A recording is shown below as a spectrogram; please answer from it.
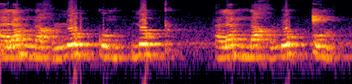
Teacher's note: إدغام الكامل وإعدام صفة الاستعلاء في القاف · Term: الإدغام الكامل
